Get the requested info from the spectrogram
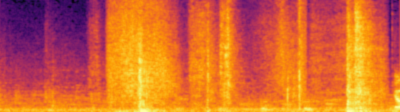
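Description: Cardboard flat-pack boxes being handled: a sliding scrape about a second in, a few light knocks, then a loud thump near the end.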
